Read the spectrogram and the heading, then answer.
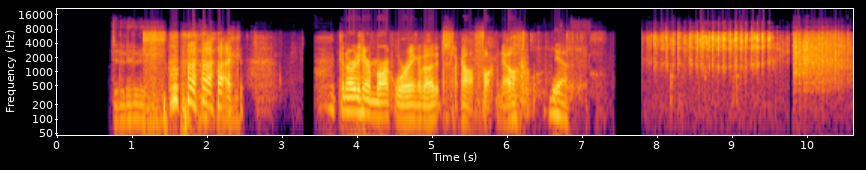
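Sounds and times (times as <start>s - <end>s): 
laughter: 0.8s - 2.7s
speech: 0.8s - 2.7s, 3.6s - 7.0s
many dice rolling: 7.8s - 10.6s.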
